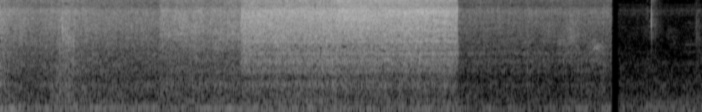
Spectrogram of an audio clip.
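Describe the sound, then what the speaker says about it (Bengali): Meat browning in a hot pot for a thin, light curry gives off a loud, steady sizzle and hiss that swells midway, then drops lower before cutting off abruptly. "আমি এখন মাংসটা কষিয়ে নিচ্ছি"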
